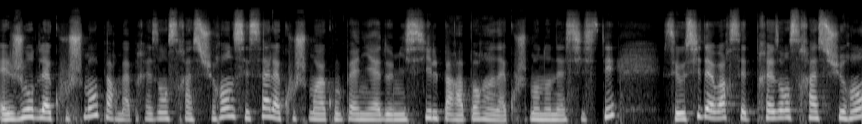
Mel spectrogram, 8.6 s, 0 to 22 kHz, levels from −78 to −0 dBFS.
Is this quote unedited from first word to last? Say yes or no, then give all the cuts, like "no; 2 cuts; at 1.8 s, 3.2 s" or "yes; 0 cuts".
yes; 0 cuts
